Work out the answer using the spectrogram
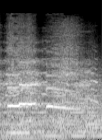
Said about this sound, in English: Wikipedia calls that thing a sand bat. It crows like a rooster, but it's a sand bat.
